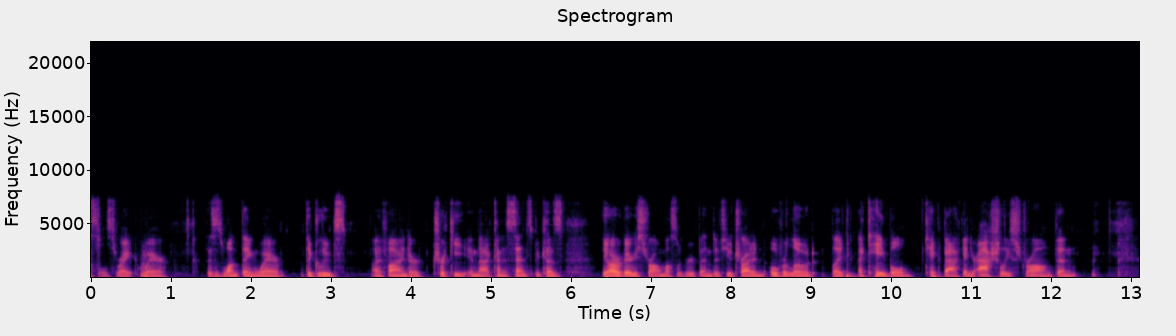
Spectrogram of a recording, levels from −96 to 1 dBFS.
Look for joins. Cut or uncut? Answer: uncut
